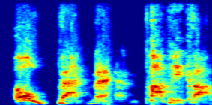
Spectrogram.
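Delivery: animated, clownish cartoon supervillain voice. A voiceover actor shows the impression they love doing, addressing Batman in a Mark Hamill Joker voice. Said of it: "I love doing the Mark Hamill Joker".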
